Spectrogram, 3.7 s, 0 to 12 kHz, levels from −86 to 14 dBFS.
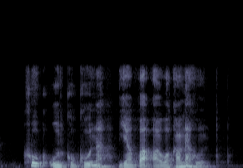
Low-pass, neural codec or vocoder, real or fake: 7.2 kHz; codec, 16 kHz, 1 kbps, FunCodec, trained on Chinese and English, 50 frames a second; fake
